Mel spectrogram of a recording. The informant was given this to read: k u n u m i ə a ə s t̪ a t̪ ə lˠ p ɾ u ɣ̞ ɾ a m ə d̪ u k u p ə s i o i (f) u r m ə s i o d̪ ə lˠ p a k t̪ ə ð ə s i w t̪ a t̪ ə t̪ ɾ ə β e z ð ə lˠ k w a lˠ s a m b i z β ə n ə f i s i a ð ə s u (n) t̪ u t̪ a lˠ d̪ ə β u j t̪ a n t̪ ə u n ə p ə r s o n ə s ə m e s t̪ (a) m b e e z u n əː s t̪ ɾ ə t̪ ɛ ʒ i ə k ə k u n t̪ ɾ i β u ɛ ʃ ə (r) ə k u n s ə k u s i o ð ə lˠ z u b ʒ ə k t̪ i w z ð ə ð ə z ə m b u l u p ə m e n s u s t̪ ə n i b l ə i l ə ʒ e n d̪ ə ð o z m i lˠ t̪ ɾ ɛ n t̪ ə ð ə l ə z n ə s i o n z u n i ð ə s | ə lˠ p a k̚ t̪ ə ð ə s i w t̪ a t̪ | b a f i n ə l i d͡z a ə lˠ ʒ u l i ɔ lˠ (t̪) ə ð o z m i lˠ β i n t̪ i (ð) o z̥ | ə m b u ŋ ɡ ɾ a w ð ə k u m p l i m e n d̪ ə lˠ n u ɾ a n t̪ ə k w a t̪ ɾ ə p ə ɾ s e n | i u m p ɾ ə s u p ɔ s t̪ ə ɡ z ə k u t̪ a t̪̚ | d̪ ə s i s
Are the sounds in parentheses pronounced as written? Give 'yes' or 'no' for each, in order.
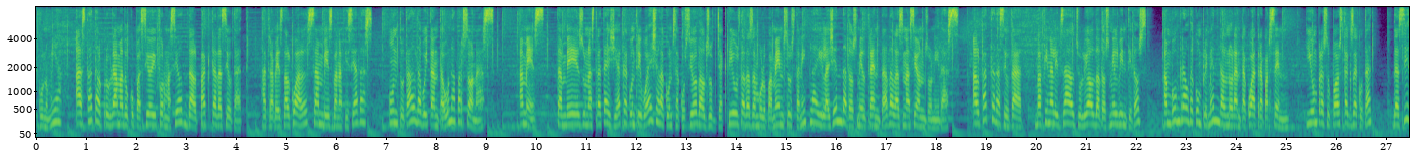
yes, yes, no, no, no, yes

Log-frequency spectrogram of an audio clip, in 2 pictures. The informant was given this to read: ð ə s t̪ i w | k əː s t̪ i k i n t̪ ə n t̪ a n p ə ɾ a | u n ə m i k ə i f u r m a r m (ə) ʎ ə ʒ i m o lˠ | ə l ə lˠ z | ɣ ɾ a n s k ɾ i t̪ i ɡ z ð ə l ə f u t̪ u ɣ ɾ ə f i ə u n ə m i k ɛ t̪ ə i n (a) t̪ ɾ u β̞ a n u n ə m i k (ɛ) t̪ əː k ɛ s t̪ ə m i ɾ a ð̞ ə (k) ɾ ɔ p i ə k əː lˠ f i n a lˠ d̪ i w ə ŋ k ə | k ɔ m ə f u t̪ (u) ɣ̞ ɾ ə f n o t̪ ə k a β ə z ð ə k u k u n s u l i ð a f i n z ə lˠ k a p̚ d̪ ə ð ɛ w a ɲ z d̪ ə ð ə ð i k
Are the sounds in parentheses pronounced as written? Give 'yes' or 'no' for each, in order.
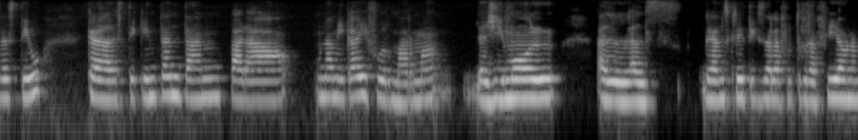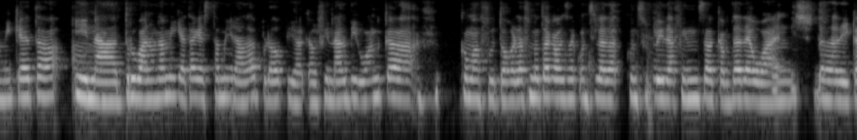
yes, yes, yes, no, no

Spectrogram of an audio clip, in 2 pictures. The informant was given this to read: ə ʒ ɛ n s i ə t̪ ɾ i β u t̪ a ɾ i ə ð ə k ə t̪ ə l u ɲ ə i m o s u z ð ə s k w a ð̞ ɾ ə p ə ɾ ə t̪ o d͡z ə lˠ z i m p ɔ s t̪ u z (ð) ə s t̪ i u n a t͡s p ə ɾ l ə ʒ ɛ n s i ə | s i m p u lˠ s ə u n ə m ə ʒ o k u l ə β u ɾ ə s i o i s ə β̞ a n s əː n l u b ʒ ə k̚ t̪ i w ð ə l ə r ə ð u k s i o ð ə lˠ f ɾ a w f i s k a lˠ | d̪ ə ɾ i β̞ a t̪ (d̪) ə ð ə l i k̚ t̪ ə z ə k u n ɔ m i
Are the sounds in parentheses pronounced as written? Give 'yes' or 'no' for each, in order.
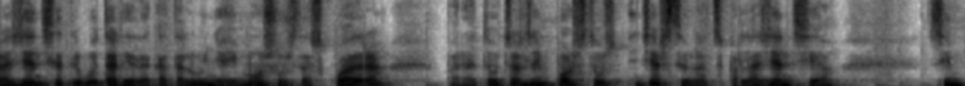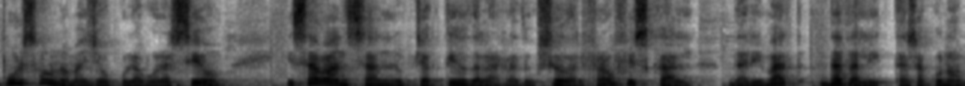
no, yes

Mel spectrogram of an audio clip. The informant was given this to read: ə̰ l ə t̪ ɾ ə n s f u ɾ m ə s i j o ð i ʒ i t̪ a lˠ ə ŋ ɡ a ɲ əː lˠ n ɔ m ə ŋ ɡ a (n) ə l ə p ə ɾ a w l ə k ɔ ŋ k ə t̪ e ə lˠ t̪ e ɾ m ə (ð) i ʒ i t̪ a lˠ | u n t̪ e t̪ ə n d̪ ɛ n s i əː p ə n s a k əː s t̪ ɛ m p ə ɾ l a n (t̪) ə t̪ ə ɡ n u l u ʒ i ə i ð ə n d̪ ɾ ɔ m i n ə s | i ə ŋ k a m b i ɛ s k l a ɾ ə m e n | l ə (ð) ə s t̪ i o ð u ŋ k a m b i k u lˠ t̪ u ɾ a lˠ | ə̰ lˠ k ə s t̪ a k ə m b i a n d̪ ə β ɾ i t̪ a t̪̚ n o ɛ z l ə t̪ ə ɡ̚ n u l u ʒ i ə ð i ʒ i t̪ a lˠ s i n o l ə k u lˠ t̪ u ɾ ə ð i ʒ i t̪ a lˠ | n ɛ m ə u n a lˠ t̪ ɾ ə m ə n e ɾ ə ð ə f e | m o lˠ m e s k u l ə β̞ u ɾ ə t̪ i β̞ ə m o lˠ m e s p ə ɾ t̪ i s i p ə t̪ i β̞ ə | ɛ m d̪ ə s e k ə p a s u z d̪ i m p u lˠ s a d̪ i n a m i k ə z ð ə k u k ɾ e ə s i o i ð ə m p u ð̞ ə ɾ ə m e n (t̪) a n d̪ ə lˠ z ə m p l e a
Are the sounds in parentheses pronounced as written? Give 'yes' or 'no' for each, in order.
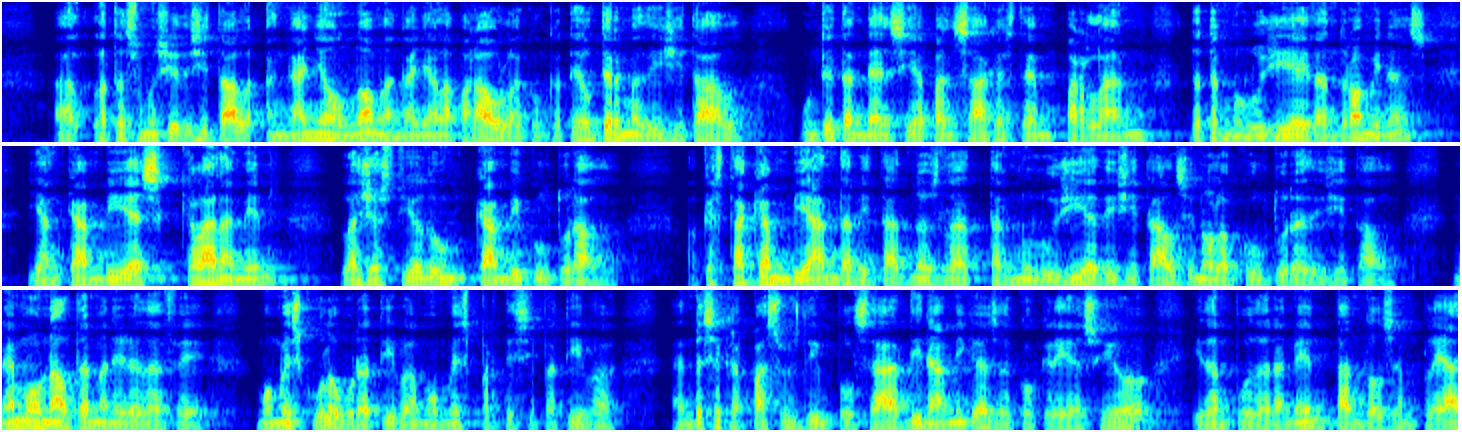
no, yes, no, no, yes

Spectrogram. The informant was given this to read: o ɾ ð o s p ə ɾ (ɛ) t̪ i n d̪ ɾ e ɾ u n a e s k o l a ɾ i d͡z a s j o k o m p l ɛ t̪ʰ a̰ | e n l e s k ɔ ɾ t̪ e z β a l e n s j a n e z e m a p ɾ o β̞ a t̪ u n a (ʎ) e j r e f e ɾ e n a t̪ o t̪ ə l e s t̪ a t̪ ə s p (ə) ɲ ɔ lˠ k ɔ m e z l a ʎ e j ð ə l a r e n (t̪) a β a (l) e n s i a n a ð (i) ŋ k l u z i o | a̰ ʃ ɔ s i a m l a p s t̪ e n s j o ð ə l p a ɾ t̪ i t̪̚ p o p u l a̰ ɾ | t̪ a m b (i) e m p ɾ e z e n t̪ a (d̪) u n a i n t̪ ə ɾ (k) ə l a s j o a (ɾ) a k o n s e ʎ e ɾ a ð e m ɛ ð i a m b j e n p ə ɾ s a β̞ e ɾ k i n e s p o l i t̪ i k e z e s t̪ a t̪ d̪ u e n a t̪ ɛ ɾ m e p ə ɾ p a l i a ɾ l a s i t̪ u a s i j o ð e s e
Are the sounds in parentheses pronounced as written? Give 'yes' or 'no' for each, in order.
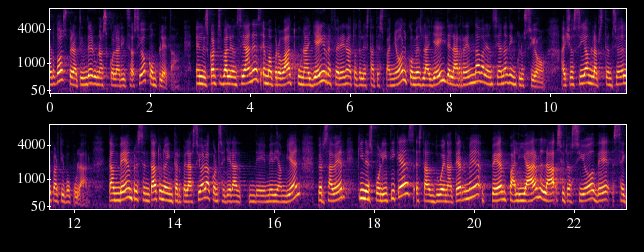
no, yes, no, no, yes, yes, no, no, no, no

